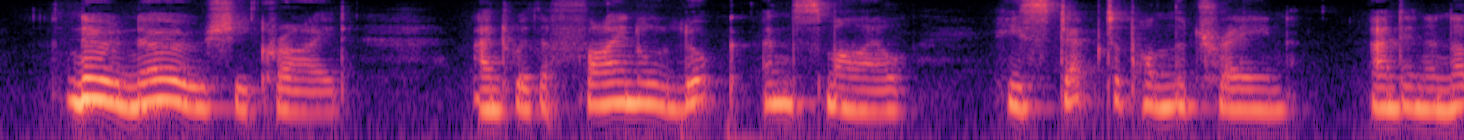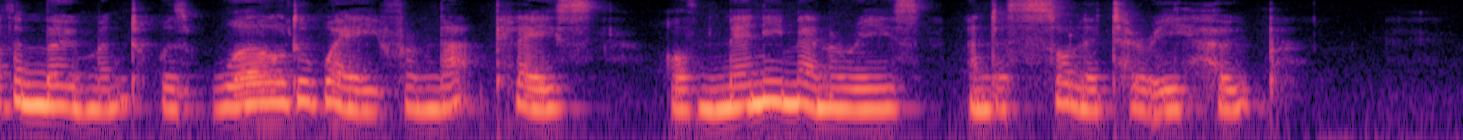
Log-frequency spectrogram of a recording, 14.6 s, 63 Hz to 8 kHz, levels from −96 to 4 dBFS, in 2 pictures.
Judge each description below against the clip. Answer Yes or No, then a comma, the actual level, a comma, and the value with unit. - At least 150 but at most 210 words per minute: No, slow, 135 wpm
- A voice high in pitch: Yes, high, 195 Hz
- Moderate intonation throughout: Yes, average, 3.0 semitones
